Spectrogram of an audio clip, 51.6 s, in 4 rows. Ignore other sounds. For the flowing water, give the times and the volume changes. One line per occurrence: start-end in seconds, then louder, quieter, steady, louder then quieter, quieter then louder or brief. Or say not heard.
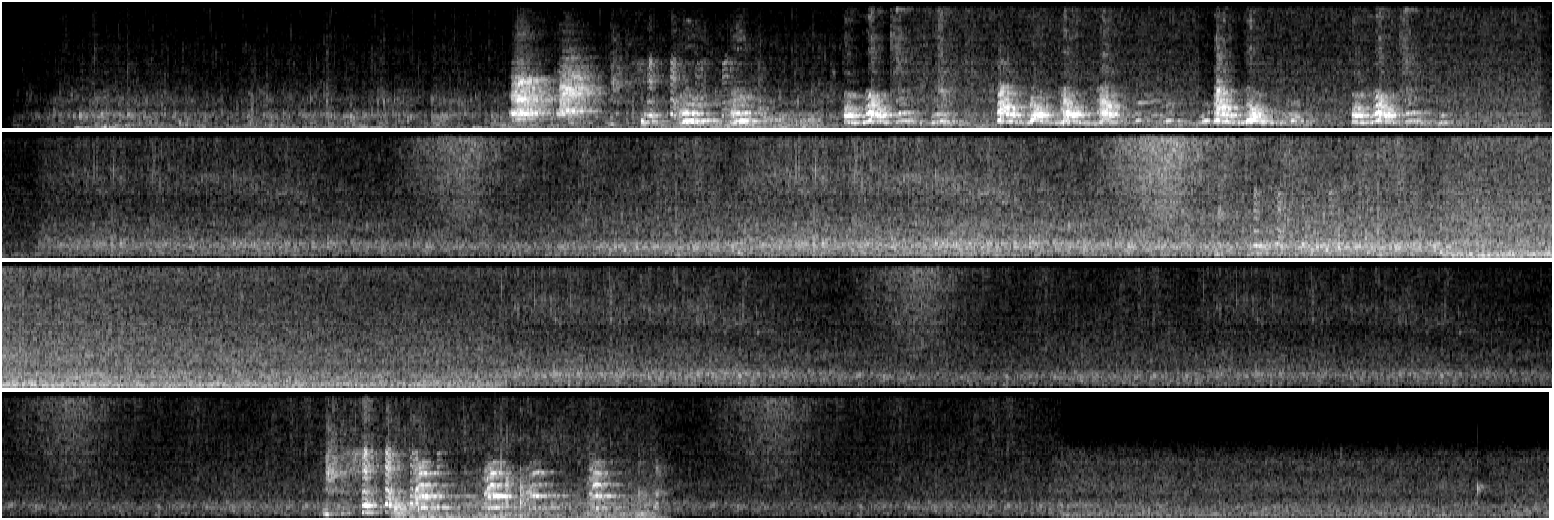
0.1-51.6 louder then quieter.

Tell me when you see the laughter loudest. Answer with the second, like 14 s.
42 s.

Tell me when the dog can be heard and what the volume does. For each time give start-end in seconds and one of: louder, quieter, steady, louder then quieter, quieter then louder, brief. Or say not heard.
4.2-12.1 steady
41.5-44.2 brief.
